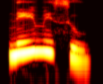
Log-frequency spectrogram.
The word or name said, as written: ನೆಮ್ಮಿಸು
